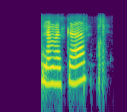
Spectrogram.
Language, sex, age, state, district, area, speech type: Hindi, female, 45-60, Uttar Pradesh, Hardoi, rural, conversation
